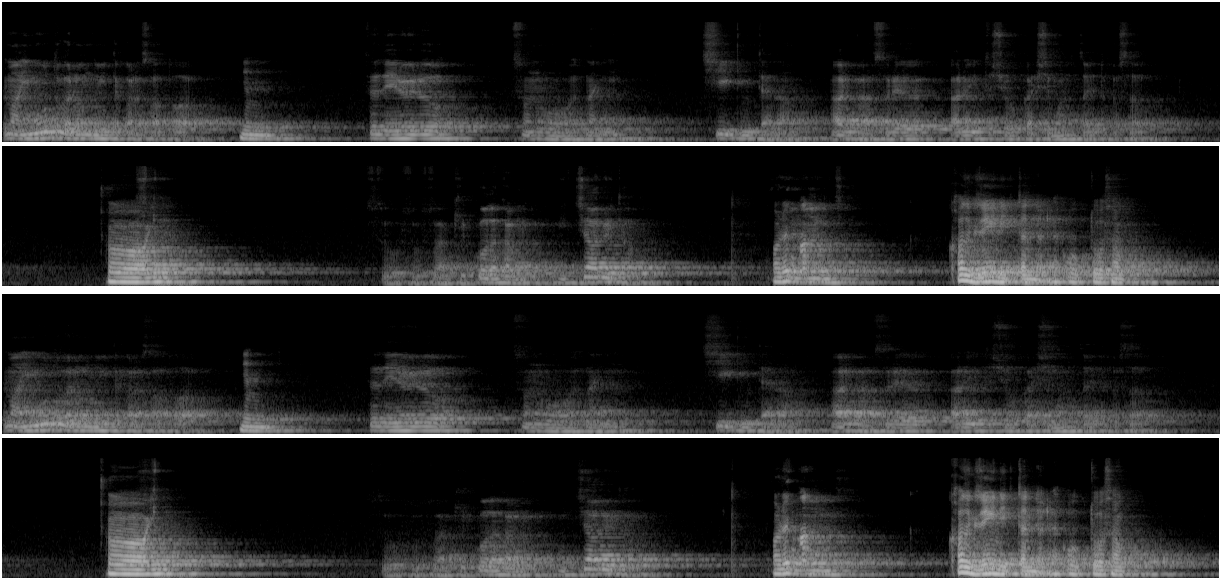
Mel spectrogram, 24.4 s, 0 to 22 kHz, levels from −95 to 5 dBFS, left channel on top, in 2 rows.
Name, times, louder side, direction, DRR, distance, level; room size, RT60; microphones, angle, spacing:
voice 1, 0.0-1.9 3.7-4.4 5.1-6.3 7.0-8.0 8.3-9.2 9.5-11.4 13.7-13.9 16.0-18.6 19.9-20.5, equal, 35° left, 2 dB, 1.9 m, -41 dB
voice 2, 2.4-2.7 13.2-13.9 19.9-20.2 21.6-23.4, right 1 dB, 35° right, 6 dB, 0.9 m, -28 dB
15.0 x 11.5 x 7.7 m, 2.3 s
head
